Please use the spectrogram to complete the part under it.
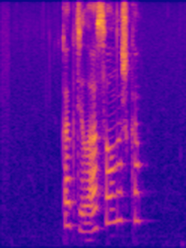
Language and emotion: Russian, positive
